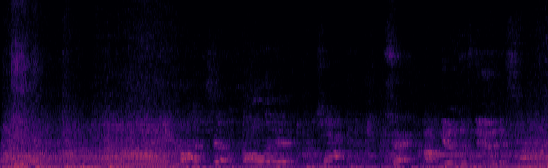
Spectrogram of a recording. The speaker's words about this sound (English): Tyrese's car, since it was his plan, is spinning around in a circle.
